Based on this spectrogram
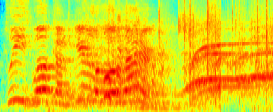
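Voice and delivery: loud, high, drawn-out stage introduction; big rising-energy shout of welcome; announcer welcome. Real, not acted. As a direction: call the guest on to applause, stretching the name. Host announces the guest.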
